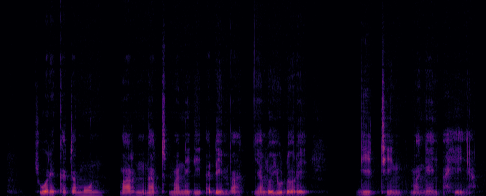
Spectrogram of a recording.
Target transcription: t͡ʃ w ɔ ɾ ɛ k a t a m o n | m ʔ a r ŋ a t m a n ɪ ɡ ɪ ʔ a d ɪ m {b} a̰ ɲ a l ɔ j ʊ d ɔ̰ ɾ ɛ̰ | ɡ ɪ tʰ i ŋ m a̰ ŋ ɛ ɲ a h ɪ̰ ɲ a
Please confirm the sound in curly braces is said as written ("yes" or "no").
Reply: yes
